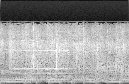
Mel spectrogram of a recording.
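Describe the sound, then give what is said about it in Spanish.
An audience applauds in a dense, steady wash of clapping that lasts the whole moment, with a sustained low tone humming beneath it. “Dele un aplauso entonces por eso.”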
